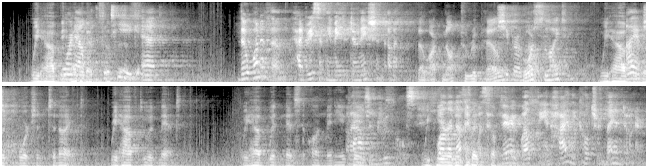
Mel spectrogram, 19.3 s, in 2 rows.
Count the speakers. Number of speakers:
4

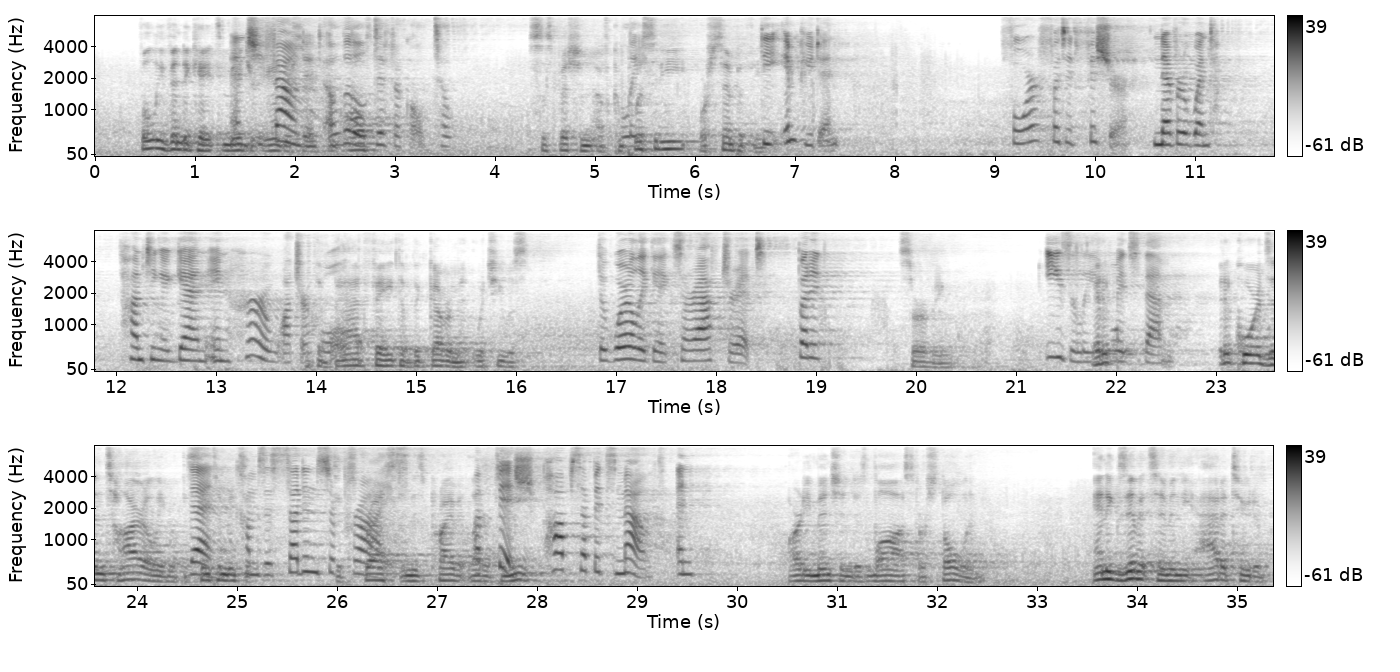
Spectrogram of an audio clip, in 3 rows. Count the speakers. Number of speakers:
2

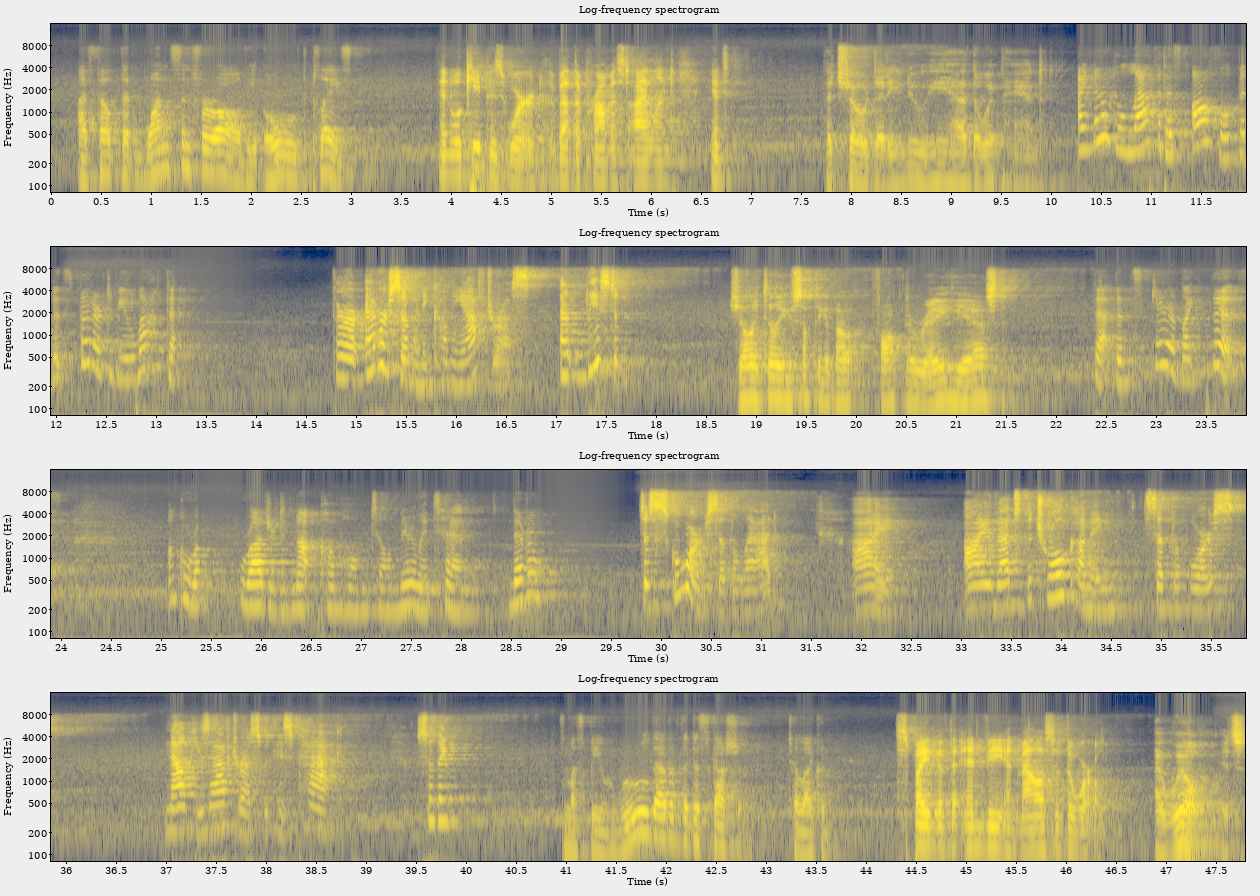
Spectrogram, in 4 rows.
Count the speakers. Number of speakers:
5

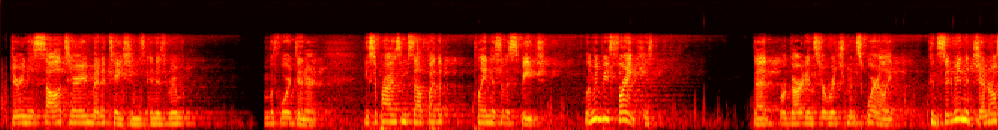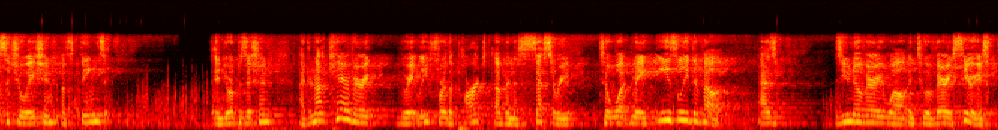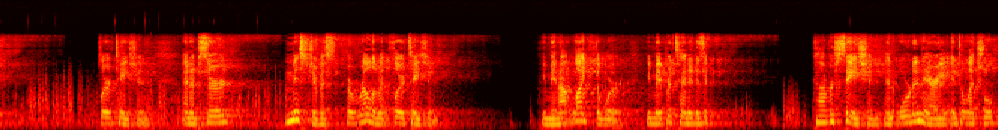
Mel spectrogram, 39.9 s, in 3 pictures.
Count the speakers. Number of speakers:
1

